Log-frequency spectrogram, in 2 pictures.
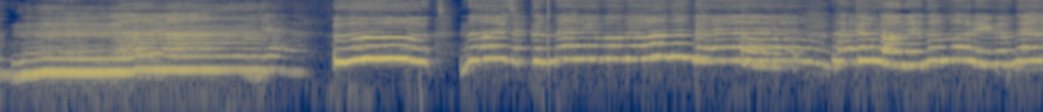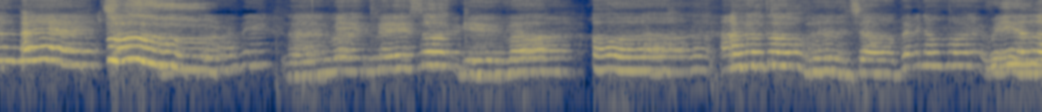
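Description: Young women's voices singing a K-pop ballad a cappella, with no instruments: one melodic line of held notes and sliding pitch, broken by short breaths.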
